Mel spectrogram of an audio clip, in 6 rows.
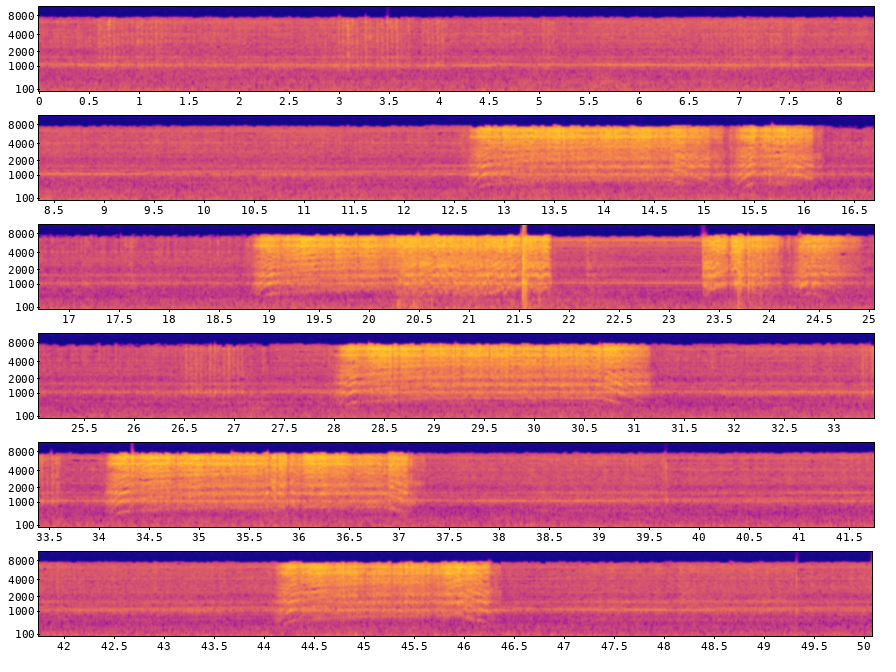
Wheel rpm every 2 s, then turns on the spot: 10, 20, 0, 10, 0, 10, 100, 110, 20, 70, 170, 50, 20, 20, 160, 80, 20, 150, 110, 10, 10, 10, 130, 30, 10.
0-4 6-8 10-12 16-18 32-34 38-40 42-44 46-50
